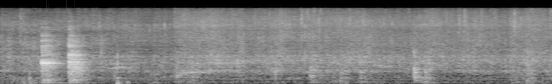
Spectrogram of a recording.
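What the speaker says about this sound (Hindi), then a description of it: "इन सारी सब्जियों को हम चिकन के साथ अच्छे तरीके से फ्राई करेंगे" Vegetables and two small diced potatoes frying with chicken in a pan for a macaroni dish, giving a steady, close sizzle with two sharp stirring scrapes near the start and no talking.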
